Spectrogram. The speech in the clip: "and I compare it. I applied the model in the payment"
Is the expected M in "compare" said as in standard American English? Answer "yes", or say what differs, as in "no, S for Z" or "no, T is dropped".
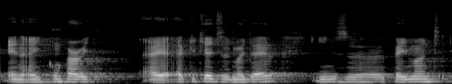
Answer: no, M is dropped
